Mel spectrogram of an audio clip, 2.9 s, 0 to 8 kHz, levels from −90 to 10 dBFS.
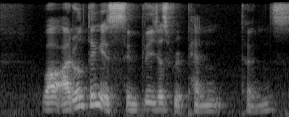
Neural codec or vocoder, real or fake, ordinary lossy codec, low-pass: none; real; none; 7.2 kHz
